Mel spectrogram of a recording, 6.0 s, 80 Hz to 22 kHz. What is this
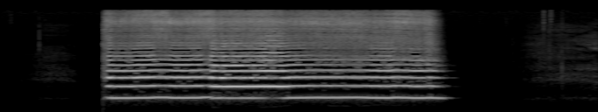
Flute - B4 - bad-richness
Part of the Good-sounds dataset of monophonic instrumental sounds.
instrument::flute
note::B
octave::4
midi note::59
good-sounds-id::3174
Intentionally played as an example of bad-richness
B4, neumann-U87, flute, good-sounds, single-note, multisample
